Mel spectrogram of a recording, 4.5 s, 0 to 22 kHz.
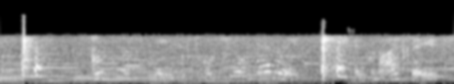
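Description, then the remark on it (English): A 5-week-old newborn boy with whooping cough gives two small, sharp coughs about three seconds apart, each a quick burst over steady background voices and soft vocal sounds, not very loud. “Just that little cough?”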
